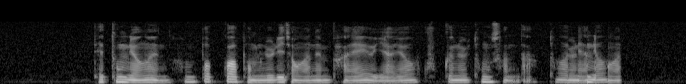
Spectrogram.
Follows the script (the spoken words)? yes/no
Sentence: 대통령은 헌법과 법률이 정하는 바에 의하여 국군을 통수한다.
no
